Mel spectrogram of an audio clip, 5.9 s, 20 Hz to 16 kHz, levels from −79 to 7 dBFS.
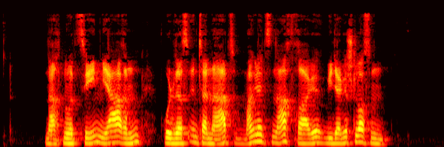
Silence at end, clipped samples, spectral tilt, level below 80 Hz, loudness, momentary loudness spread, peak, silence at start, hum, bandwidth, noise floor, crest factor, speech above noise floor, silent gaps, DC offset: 0.75 s; under 0.1%; -5 dB/octave; -60 dBFS; -18 LUFS; 8 LU; -2 dBFS; 0.6 s; none; 11.5 kHz; -70 dBFS; 18 dB; 52 dB; none; under 0.1%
